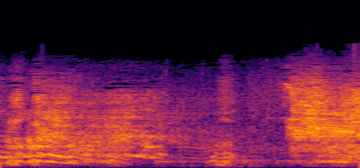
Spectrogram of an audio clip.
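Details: Young monkey wailing steadily, its cry wavering in pitch before dipping quieter, then breaking into a sharper, higher cry at the end.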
